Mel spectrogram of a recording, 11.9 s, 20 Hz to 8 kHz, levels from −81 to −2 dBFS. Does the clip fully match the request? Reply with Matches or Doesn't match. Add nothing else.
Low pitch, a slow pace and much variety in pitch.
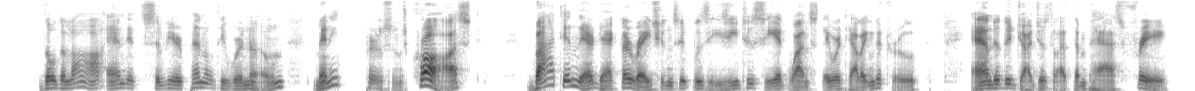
Doesn't match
